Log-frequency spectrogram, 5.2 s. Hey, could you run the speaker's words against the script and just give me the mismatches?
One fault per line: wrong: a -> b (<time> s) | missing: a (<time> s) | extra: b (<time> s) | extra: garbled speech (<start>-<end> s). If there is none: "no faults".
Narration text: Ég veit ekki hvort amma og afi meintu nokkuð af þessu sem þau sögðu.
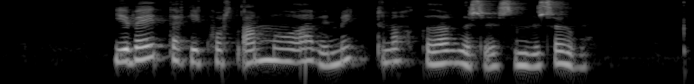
no faults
